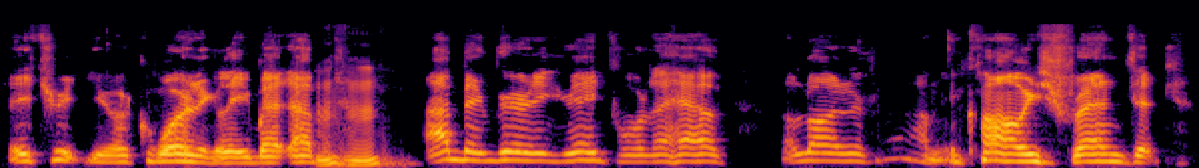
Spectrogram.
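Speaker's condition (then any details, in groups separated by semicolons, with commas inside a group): Cerebral palsy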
